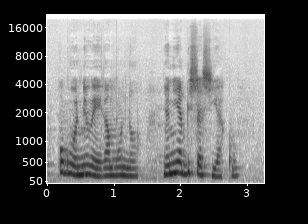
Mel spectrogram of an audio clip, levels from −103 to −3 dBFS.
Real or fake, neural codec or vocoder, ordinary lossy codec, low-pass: fake; codec, 44.1 kHz, 7.8 kbps, Pupu-Codec; none; 19.8 kHz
